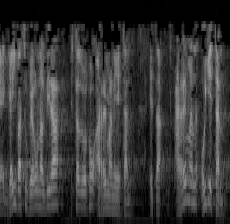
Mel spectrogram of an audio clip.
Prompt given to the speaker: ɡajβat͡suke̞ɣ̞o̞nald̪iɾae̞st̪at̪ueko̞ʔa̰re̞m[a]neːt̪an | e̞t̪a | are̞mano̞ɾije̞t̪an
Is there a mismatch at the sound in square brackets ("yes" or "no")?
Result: no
